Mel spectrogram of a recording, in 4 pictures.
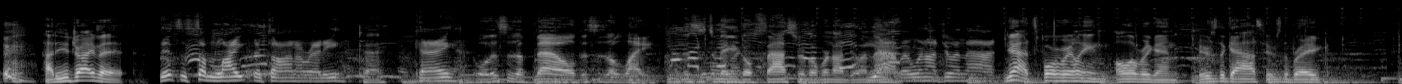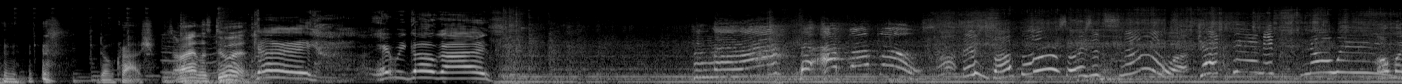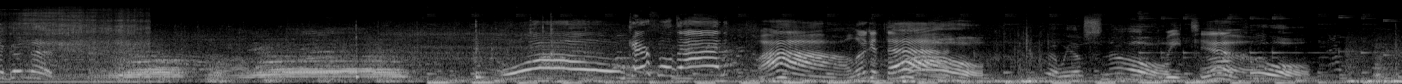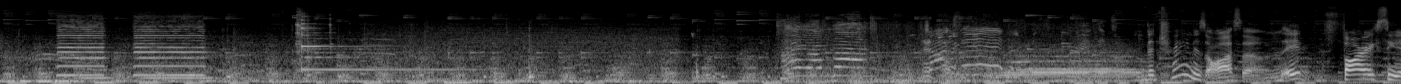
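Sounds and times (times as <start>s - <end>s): motor droning: 19.0s - 39.2s
novelty train horn blasts: 23.4s - 33.0s, 42.4s - 47.4s, 51.6s - 54.0s
background music with steady beat: 31.8s - 56.0s.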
